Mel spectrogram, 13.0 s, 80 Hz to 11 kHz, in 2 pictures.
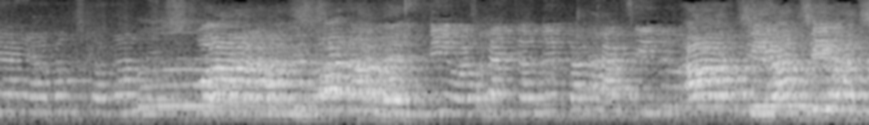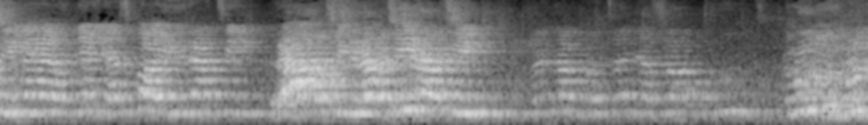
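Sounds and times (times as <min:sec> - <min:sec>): children singing: 0:00.8 - 0:10.4.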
